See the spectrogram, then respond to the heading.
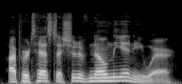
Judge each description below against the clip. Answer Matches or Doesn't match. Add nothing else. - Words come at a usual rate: Doesn't match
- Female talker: Doesn't match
